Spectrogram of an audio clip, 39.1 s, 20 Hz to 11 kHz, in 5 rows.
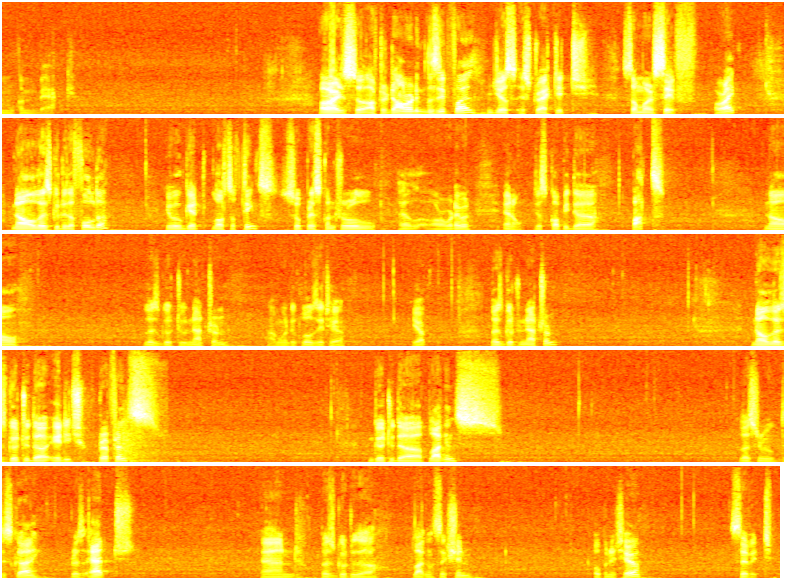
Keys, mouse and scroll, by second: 2.2 click, 3.3 click, 4.6 right click, 5.4 click, 6.2 click, 8.0 click, 10.1 click, 11.6 ctrl+l, 11.8 ctrl+c, 12.5 Escape, 12.9 click, 15.9 click, 17.5 click, 18.6 click, 19.9 click, 21.7 click, 23.4 click, 24.3 click, 27.6 click, 29.9 click, 30.7 click, 31.7 click, 33.6 click, 34.9 ctrl+v, 36.8 click, 38.5 click.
